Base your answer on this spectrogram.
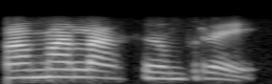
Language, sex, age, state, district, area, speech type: Bodo, female, 30-45, Assam, Baksa, rural, conversation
